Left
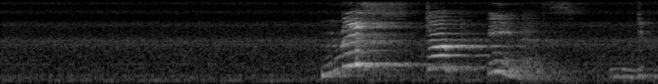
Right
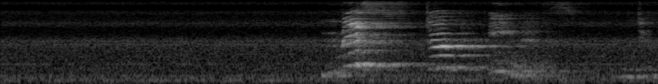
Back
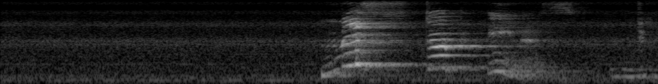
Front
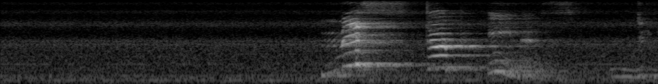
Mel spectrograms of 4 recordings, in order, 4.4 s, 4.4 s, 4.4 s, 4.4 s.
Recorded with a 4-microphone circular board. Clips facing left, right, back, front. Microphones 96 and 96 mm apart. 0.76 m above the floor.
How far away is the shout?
About 1.3 m.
